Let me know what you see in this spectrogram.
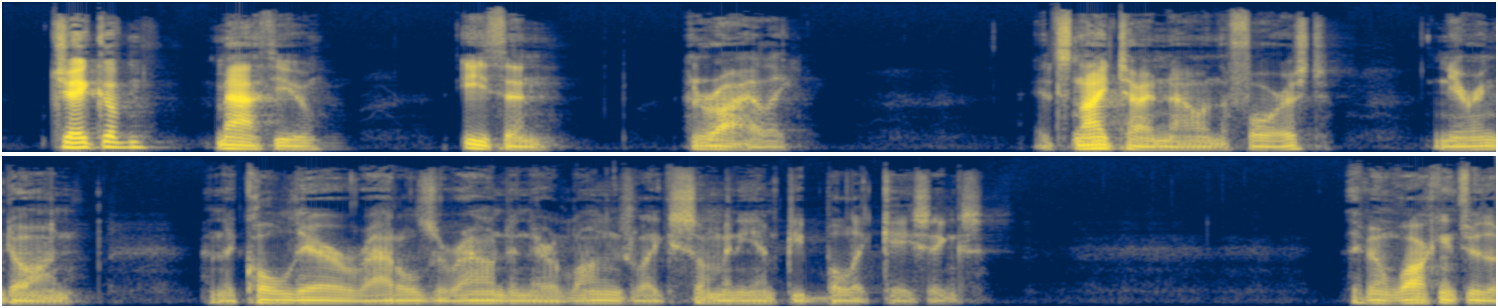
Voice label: narrator apocalypses, voiceover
